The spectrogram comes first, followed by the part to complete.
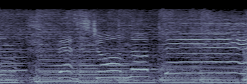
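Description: A woman singing a ballad into a handheld microphone over a live band accompaniment. She sings a few short phrases, then holds a long note near the end.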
